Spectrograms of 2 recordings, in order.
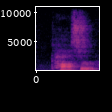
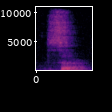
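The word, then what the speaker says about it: Tser: Tasser Pool, that's T-S-E-R, or Sir Pool, to the northwest, and Ravenloft / Wallaki, that's V-A-L-L-A-K-I, to the southwest.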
